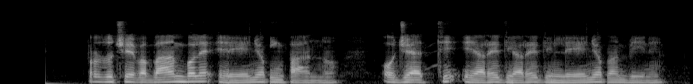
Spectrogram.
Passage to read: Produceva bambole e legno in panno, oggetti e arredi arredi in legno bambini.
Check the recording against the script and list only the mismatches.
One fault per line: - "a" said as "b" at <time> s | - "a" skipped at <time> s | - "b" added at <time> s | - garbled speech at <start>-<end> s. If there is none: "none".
none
